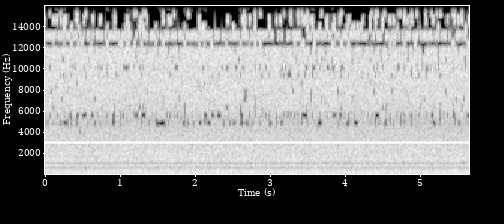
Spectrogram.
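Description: A fighter jet engine roars steadily in an old computer game.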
